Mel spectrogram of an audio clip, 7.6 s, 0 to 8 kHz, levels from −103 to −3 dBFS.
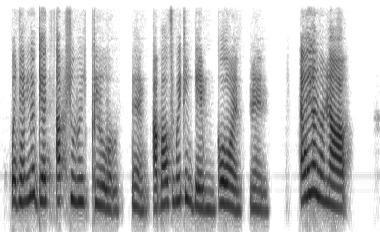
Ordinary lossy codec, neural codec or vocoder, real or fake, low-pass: none; codec, 16 kHz, 0.5 kbps, FreqCodec, larger model; fake; 7.2 kHz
